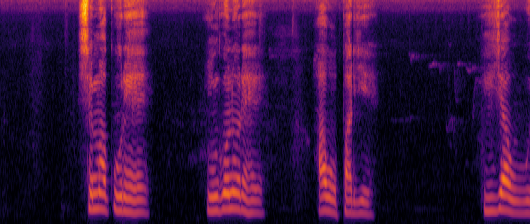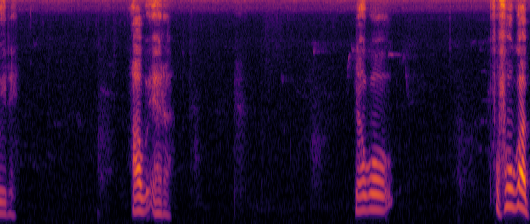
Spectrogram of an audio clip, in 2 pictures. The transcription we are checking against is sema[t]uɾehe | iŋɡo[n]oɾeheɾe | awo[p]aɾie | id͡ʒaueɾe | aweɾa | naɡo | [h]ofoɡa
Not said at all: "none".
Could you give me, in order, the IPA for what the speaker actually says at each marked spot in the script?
k, n, p, f

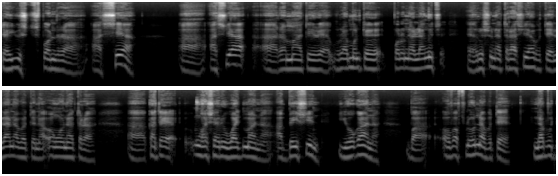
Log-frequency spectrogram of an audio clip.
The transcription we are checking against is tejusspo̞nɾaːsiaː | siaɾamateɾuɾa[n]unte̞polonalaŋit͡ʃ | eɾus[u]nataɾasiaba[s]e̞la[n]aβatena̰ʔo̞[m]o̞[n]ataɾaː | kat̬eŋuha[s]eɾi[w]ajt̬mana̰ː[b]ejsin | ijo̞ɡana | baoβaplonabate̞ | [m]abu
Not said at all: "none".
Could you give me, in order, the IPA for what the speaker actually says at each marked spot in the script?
m, u, t, n, ŋ, n, s, w, b, n

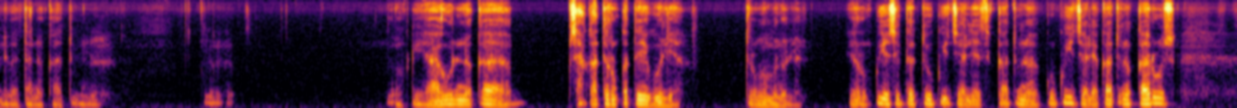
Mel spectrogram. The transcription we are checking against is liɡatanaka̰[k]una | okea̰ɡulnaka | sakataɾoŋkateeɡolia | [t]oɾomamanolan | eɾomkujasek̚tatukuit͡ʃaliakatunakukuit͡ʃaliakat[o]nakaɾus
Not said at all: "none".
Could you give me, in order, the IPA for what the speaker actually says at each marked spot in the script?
t, t, u

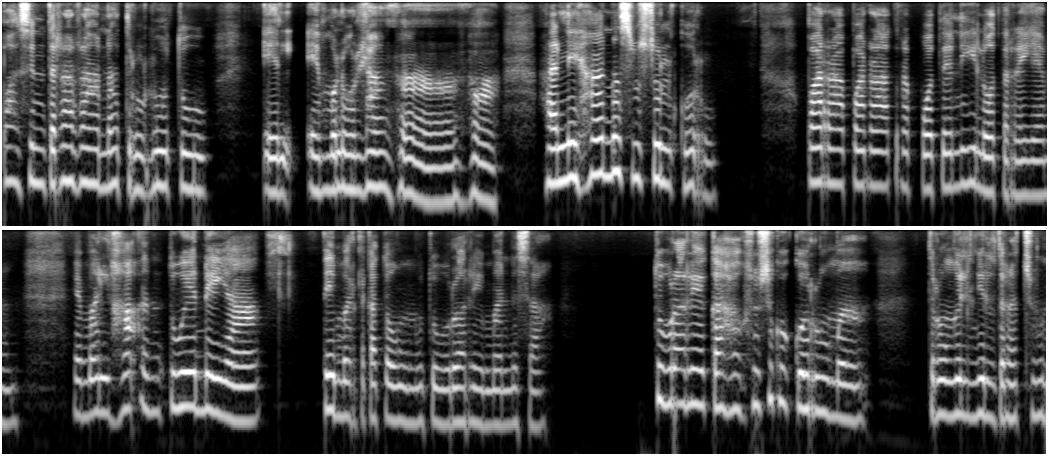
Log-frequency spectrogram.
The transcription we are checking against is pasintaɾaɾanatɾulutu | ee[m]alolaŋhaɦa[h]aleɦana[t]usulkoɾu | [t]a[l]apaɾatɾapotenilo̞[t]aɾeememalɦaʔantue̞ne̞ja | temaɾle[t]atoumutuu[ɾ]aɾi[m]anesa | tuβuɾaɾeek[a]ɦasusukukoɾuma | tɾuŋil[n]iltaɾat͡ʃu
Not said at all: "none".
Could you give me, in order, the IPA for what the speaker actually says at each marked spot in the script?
m, h, s, p, ɾ, t, k, ɾ, m, a, ŋ

